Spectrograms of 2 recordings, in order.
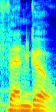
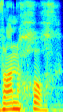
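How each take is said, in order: First: The name gets a familiar English pronunciation. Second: The name gets its native pronunciation. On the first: This is the habitual pronunciation the speaker keeps using. "I'm just going to stick with Van Gogh" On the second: This is how the name is really pronounced. "you guys are also mispronouncing his name. It's Van Gogh"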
